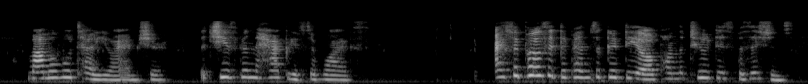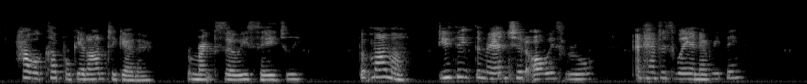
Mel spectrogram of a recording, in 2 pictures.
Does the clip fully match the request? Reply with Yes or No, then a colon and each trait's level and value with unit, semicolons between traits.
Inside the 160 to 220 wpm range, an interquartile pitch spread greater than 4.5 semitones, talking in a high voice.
Yes: average, 190 wpm; wide, 5.4 semitones; very high, 265 Hz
